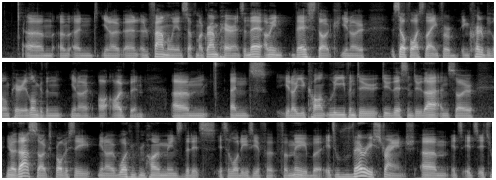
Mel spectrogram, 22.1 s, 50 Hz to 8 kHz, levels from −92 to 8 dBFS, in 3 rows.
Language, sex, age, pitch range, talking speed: English, male, 10-29, 100-120 Hz, 205 wpm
